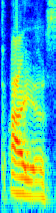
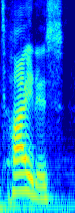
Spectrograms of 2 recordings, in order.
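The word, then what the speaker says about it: Tidus: I guess I pronounced his name wrong for the entire video. Yes. Titus.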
